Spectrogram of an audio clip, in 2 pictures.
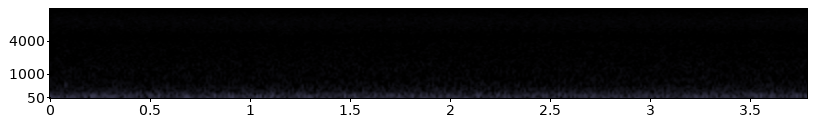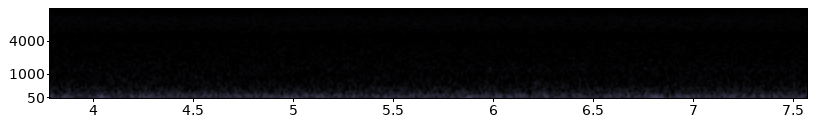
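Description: Steady, even rushing noise, heavy in the low end, like wind or distant water, with no animal calls.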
